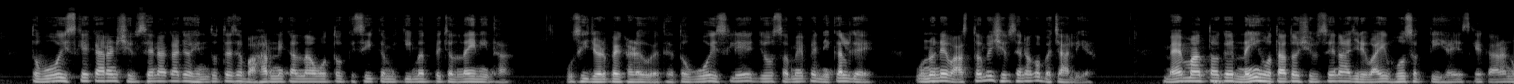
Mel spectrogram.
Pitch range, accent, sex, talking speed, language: 120-145 Hz, native, male, 230 wpm, Hindi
